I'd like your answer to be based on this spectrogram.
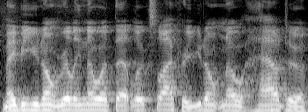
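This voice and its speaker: At a fairly quick pace, a man with an unremarkable speaking voice talks at a medium pitch. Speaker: ministry director and radio co-host. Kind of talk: casual chat. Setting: studio.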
